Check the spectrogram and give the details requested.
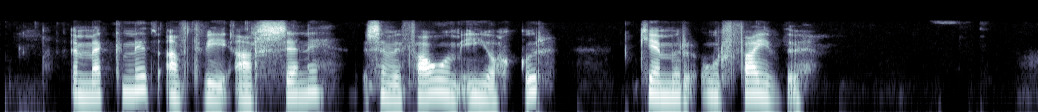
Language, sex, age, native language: Icelandic, female, 50-59, Icelandic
